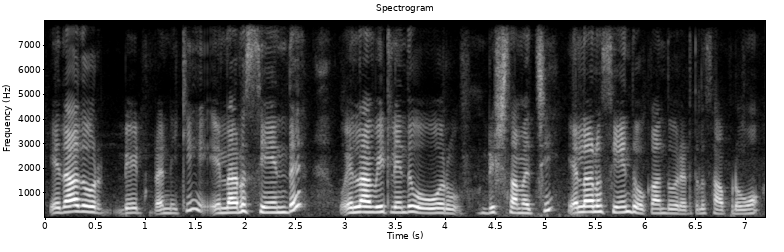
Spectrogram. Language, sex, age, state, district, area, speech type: Tamil, female, 30-45, Tamil Nadu, Krishnagiri, rural, spontaneous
